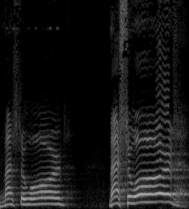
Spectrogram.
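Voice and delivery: high, very slow, loud dying cry; desperate call. Retold or imitated. Dying boy calling Master Ward with his last strength. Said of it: "with all the strength that he had".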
